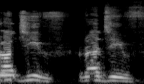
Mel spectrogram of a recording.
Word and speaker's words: Rajiv: how do I spell sorry how do I pronounce it Rajiv Rajiv okay nice to meet you Rajiv and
